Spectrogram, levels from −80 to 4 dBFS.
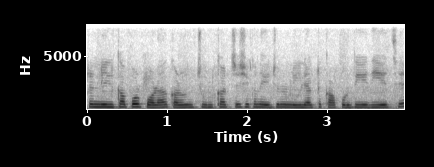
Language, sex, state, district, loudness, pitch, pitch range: Bengali, female, West Bengal, Paschim Medinipur, -17 LUFS, 235 Hz, 230-250 Hz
